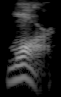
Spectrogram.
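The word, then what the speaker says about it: moiré: patterns that's exactly what this looks like a moray pattern I have to pause the video here because I'm not pronouncing that word correctly I've never really said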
